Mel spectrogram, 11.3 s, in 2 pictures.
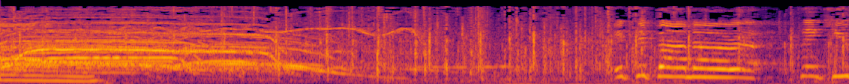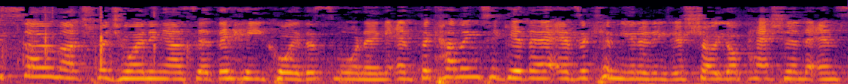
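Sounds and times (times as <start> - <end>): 
crowd applause and cheering: 0.0 - 6.4
speech: 4.2 - 11.3.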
